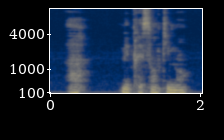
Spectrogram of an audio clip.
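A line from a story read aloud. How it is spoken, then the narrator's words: Murmured. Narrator (French): murmura-t-il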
